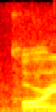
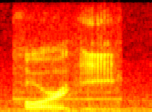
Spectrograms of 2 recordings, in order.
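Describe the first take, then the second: First: The name sounds like the word quarry. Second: The name sounds like core followed by ee. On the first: The speaker calls it wrong. "Not pronounced like you know when you when you chop rocks out of the ground" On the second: The speaker calls it right. "as in like Core E"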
